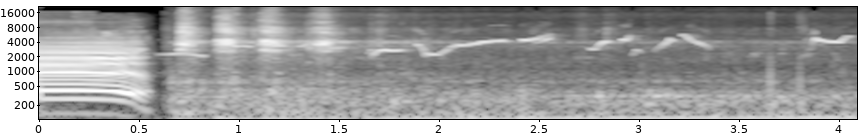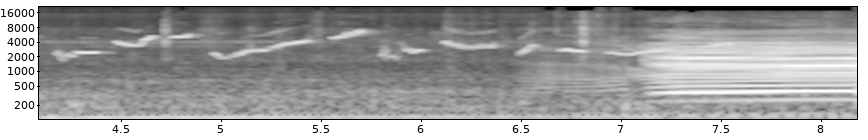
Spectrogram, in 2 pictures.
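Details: Fat, tame cow calling the female during afternoon herding: a moo cuts off at the start, then a low steady hum runs under twittering birds until a second loud moo swells near the end.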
